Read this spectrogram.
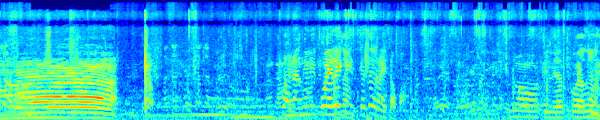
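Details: Enraged cow that charged into a passenger car gives a long, loud, rich moo of nearly two seconds. Afterwards come a sharp knock, overlapping low moans and voices, and background commotion.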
